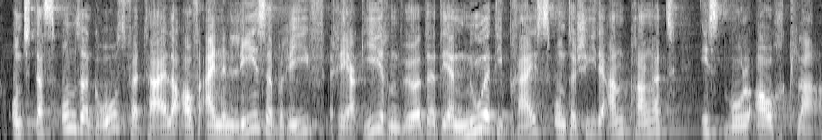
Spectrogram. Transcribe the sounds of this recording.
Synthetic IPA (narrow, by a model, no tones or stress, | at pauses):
ʔʊntd̥asʔʊnzɐɡʁoːsfɛɐtʰaɪlɐʔaʊfʔa̰ɪnənleːzɐbʁiːfʁeaɡiːʁənvʏɐdədeːɐnuːɐdiːpʁ̥aɪsʔʊntɐʃiːdəʔanpʁ̥aŋət | ʔɪstv̥oːlʔaʊxkl̥a̰ːɐ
